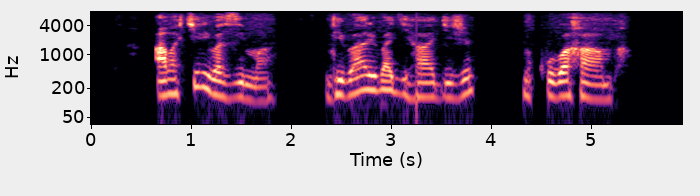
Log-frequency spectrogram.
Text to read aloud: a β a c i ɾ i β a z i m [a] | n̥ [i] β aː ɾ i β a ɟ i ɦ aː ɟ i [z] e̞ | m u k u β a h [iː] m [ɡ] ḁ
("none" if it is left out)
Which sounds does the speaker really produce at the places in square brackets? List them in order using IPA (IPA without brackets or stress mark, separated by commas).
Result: a, i, ʒ, aː, b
